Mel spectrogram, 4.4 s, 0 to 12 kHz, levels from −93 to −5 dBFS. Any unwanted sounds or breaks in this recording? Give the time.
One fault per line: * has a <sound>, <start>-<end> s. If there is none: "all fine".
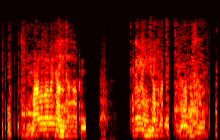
* has a bark, 2.0-2.3 s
